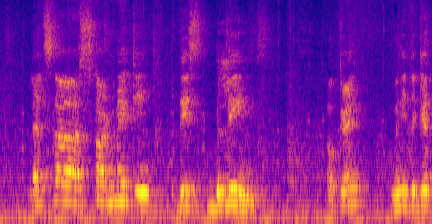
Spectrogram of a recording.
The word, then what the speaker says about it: blini: time it is not bellini and it is not a pancake it is a bling and it is a great okay all right so let's uh start making this bling okay we need to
